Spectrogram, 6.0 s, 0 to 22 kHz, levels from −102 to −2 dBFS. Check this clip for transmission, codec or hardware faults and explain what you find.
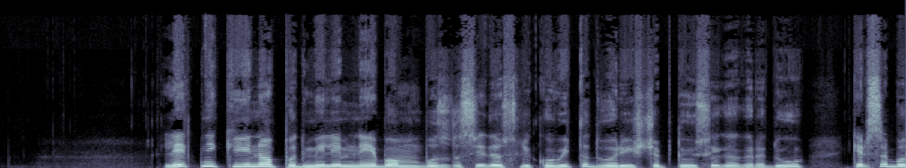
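There's one transmission fault here, a short stall from a late packet, between 2.95 and 3.03 s, just after "pod milim nebom bo". A packet showed up late and the jitter buffer ran dry, so the receiver held out the last bit of sound for about 60 ms until it arrived, then carried on from the same spot. Nothing's lost, but the speech from there on runs 60 ms later, and you hear that stretched sound as a slightly buzzy or dipped hold.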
